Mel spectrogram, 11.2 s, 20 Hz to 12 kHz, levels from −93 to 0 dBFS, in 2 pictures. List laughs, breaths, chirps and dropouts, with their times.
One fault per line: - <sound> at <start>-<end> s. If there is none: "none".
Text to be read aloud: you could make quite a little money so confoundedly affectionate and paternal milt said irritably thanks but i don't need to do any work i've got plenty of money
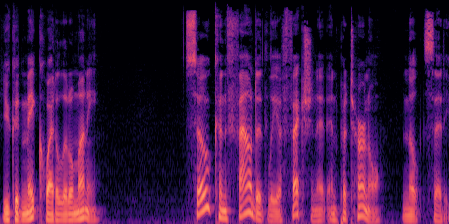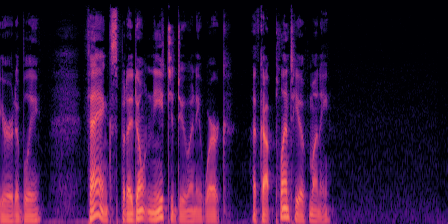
none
